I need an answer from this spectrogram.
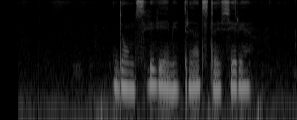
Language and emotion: Russian, neutral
